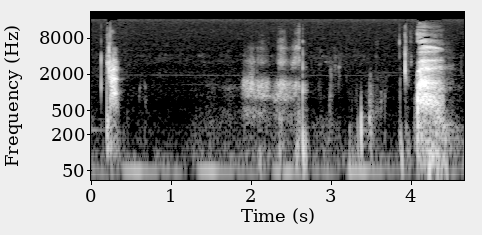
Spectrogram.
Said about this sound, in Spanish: Tomaremos nuestro primer trago. Eh, se pegó al posabazo, pero ya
